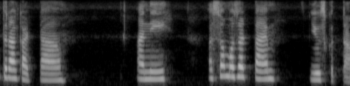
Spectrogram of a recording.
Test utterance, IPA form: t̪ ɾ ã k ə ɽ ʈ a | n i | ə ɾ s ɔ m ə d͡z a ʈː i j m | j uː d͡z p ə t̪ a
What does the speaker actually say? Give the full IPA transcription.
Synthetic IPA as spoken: t̪ ɾ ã k a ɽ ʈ a | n i | ə s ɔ m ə d͡z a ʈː a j m | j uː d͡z k ə t̪ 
